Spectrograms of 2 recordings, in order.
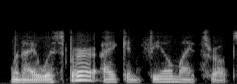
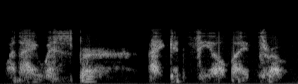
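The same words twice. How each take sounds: First: Said in the usual way. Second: Very soft voiceless whisper. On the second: Shown as a demonstration. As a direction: demonstrate a hushed whisper, all breath. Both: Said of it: "So whisper that a couple of times".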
